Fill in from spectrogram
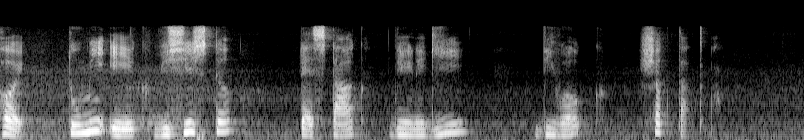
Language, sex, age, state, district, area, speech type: Goan Konkani, female, 18-30, Goa, Salcete, urban, read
